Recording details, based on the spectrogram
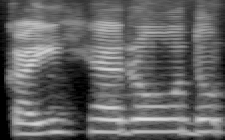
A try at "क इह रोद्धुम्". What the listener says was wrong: Rodum and the im, you said im, right? I cannot hear the im.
